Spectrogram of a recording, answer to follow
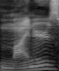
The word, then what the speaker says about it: Meiners: I don't know how German we are in heritage, but like you see MEIN. Most people, I feel like, are smart enough to understand that it's pronounced miners, but like you have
